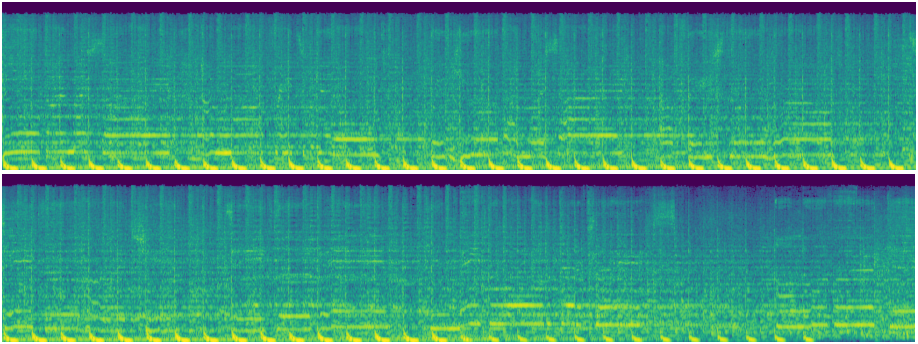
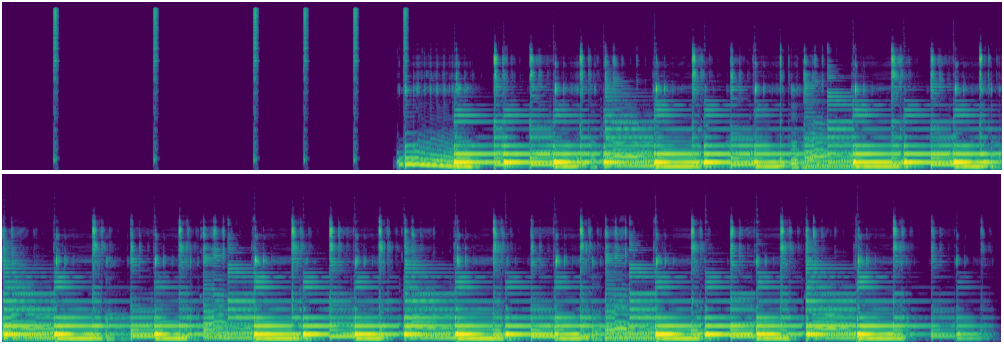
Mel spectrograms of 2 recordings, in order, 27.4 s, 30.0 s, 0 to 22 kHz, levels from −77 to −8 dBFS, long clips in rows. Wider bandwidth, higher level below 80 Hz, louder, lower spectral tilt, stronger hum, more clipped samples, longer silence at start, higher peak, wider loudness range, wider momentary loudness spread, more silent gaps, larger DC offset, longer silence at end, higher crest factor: second, 17 kHz vs 19 kHz; first, -16 dBFS vs -42 dBFS; about the same, -13 LUFS vs -15 LUFS; second, -4.5 dB/octave vs -7 dB/octave; neither; neither; second, 0 s vs 0.75 s; about the same, 0 dBFS vs 0 dBFS; second, 3 LU vs 14 LU; second, 3 LU vs 12 LU; second, none vs 3.38-3.43 s; neither; second, 0 s vs 0.2 s; about the same, 12 dB vs 14 dB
